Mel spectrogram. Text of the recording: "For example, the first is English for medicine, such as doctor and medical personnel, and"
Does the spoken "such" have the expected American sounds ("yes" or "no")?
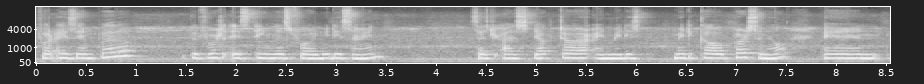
yes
